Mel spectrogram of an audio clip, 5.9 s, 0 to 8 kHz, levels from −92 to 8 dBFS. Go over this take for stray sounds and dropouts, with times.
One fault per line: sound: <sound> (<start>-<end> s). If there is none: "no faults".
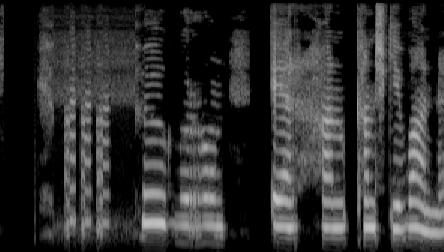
sound: laugh (0.9-1.5 s)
